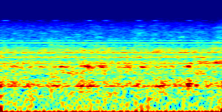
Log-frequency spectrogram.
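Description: Near silence: a faint, steady low electrical hum under the room tone.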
